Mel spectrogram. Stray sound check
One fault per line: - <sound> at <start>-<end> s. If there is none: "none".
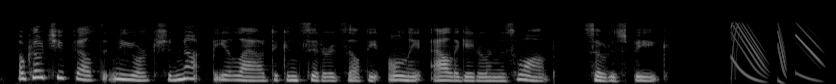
- chirp at 7.3-8.3 s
